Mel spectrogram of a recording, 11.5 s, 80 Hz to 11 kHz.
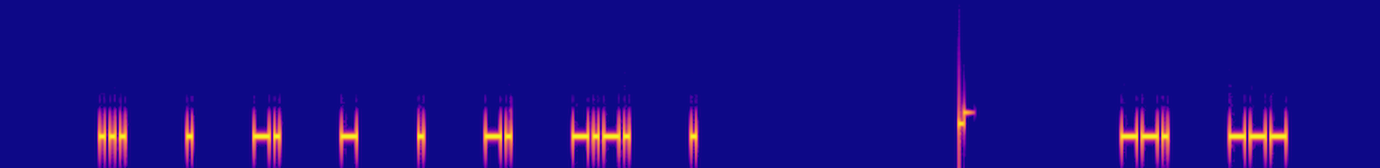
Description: Morse code, heard as a keyed tone, about 28 wpm, spaced as for 13 wpm, 690 Hz. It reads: SENTENCE GO
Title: 4x Character Spacing - Top 200 Words - 28wpm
